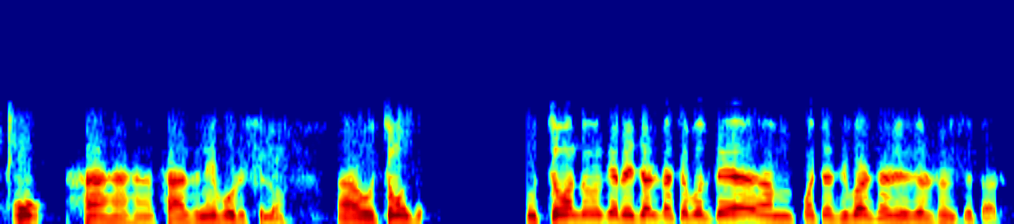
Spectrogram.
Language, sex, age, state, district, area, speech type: Bengali, male, 60+, West Bengal, Jhargram, rural, conversation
